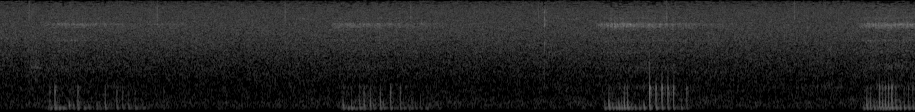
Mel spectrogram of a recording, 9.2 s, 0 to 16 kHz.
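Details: Snoring while napping on Easter Day: rhythmic low rattling snores, one per breath, about 22 a minute, over steady room noise.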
